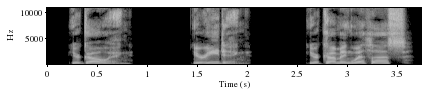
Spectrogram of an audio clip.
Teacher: No rising intonation, no clear question tone. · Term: question that sounds like a statement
